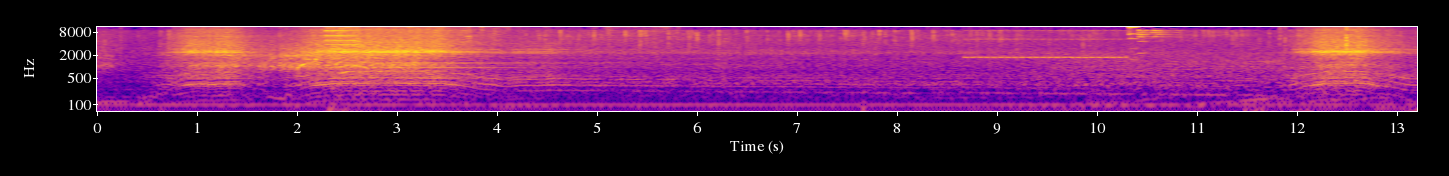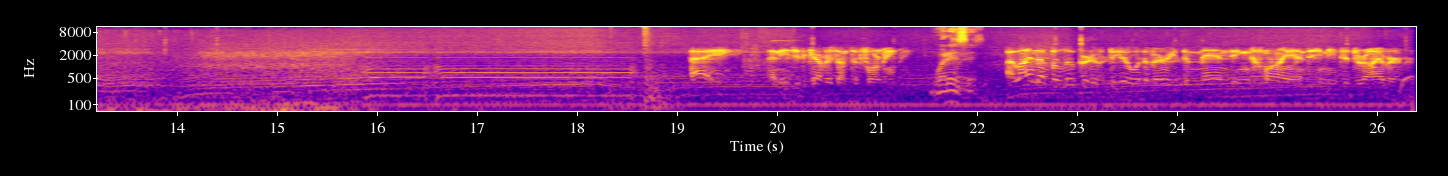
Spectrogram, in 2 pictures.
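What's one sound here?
A car engine hums steadily as the car drives.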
